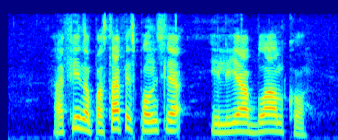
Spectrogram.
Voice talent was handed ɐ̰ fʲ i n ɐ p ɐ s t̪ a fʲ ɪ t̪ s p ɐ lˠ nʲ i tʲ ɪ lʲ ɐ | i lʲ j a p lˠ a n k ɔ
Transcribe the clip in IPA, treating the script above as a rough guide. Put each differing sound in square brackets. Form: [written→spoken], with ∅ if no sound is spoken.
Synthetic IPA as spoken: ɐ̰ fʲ i n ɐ p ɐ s t̪ a fʲ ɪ [t̪→∅] s p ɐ lˠ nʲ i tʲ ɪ lʲ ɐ | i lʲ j a [p→b] lˠ a n k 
